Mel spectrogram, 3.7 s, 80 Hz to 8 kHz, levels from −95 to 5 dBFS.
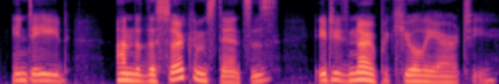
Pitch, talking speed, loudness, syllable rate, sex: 175 Hz, 130 wpm, -21 LUFS, 5.6 syllables/s, female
